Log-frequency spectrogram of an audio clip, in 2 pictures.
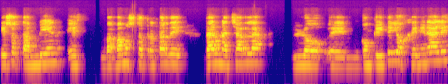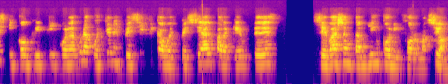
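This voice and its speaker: A woman's medium-pitched voice stays fairly even in its intonation. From Argentina, southern Greater Buenos Aires. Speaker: lawyer and lecturer on family violence. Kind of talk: lecture. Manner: hesitant, many fillers.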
